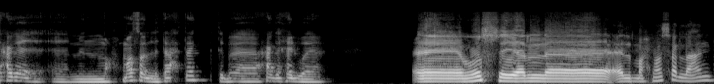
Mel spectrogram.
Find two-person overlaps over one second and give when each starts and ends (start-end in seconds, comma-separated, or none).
none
